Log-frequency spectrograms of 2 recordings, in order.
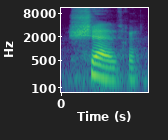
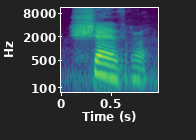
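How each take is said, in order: Both takes have the same delivery.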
